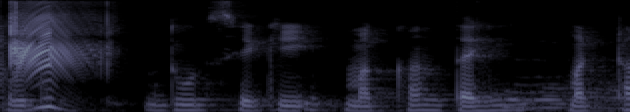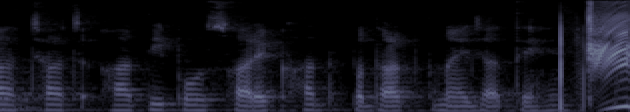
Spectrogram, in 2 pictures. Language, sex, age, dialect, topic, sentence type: Hindi, male, 25-30, Marwari Dhudhari, agriculture, statement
